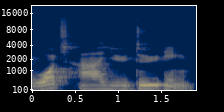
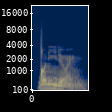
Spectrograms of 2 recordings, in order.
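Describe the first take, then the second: First: Each word is pronounced fully and separately. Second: The words run together fast with reduced sounds. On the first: This is how a learner from books says it. "A non-native speaker would say" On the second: This is how a native speaker says it casually. "But a native speaker will say"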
